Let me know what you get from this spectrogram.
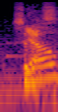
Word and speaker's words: Sydow: Sydow. – Yes. – Right. Sydow.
